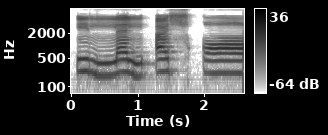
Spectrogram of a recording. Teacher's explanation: قاف جو ہے حروف استعلا میں سے ہے، موٹا ادا ہوگا۔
